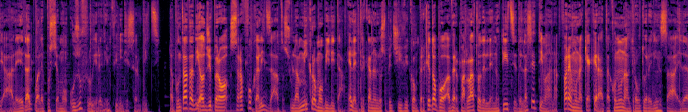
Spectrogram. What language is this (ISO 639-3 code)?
ita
